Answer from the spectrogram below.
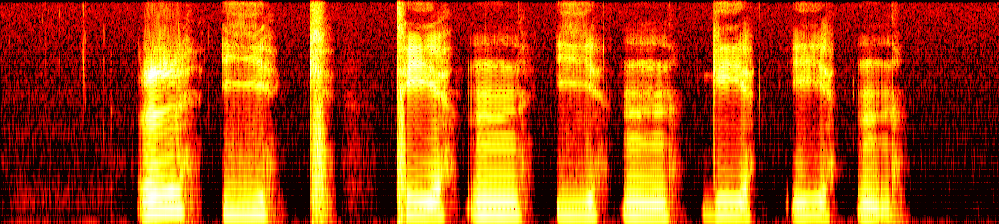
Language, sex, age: Swedish, female, 50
